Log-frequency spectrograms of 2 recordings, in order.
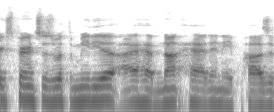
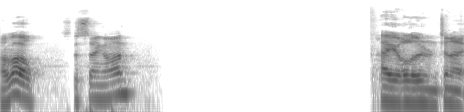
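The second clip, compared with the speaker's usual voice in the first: speaking with full mouth; 4 dB louder than usual. Speaker greeting the audience at the start, talking with mouth full. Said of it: "got my mouth full".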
